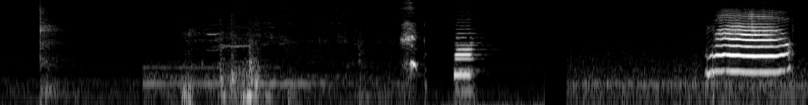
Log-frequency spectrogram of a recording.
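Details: Kitten giving one loud, drawn-out meow near the end, steady then rising at the close, after quieter clicks, knocks and a faint hum.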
